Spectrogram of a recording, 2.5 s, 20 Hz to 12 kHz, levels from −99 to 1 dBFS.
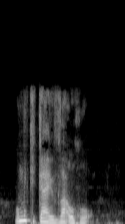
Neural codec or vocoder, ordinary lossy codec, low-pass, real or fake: codec, 16 kHz, 8 kbps, FunCodec, trained on LibriTTS, 25 frames a second; MP3, 64 kbps; 7.2 kHz; fake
